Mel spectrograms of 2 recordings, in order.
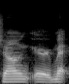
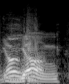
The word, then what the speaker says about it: Jung: by the bethl defense Matt Jung yeah I do I did I did what I told you not to do Matt Young yeah you told me how to say it right last time yes I'm still stuck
